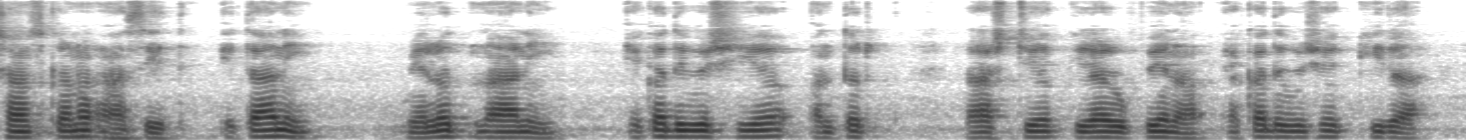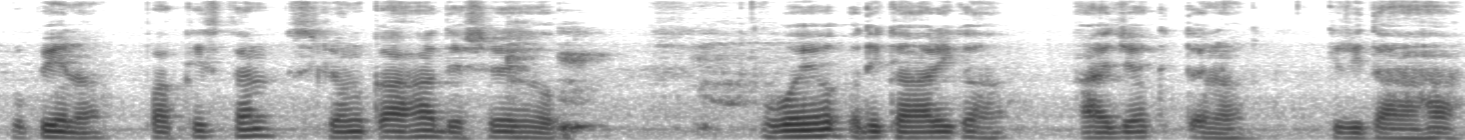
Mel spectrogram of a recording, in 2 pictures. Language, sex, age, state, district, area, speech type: Sanskrit, male, 18-30, West Bengal, Cooch Behar, rural, spontaneous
